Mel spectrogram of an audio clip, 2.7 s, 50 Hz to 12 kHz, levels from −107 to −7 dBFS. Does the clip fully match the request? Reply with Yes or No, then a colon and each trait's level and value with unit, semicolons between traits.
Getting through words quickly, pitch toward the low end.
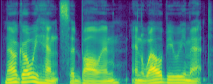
Yes: fast, 245 wpm; low, 110 Hz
